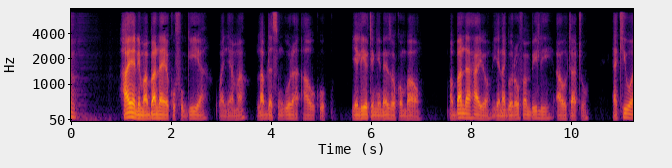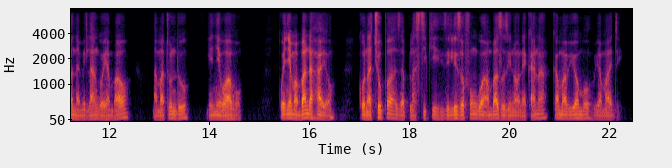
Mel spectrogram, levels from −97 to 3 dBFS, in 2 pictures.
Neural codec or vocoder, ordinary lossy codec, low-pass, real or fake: codec, 16 kHz, about 1 kbps, DyCAST, with the encoder's durations; MP3, 48 kbps; 7.2 kHz; fake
